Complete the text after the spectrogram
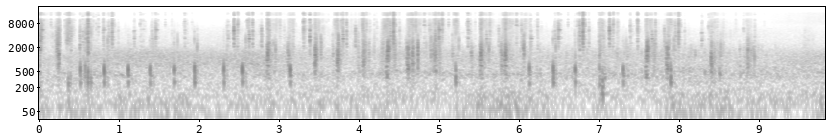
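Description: Footsteps crunch quickly on dry sand and gravel.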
